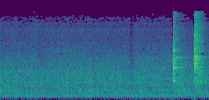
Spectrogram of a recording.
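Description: Steady low hum of kitchen room tone, with two short clinks near the end, about half a second apart, from a metal spoon against a metal ring mold as couscous is packed in.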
